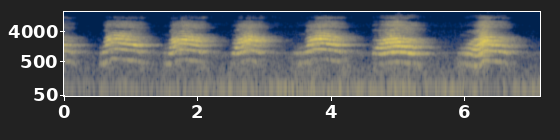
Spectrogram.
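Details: A vocal Bengal cat makes an unusual sound, a run of loud, rich meows, each arching up and down, about one per second.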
